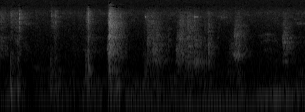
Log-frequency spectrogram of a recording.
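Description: Faint rustling and handling noises from packing plant seedlings into a box: several short scuffs, the clearest about two seconds in.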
